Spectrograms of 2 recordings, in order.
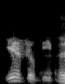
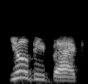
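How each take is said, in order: First: The first word is slurred into 'yizzle', New York style. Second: The first word is said as a plain 'you'll'. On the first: The speaker calls it right. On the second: The speaker calls it wrong.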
